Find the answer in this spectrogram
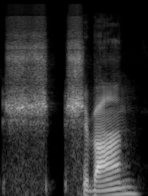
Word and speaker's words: Siobhan: I believe the right way to say it is Shaban.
